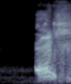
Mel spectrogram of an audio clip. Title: Big sneezes and blows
